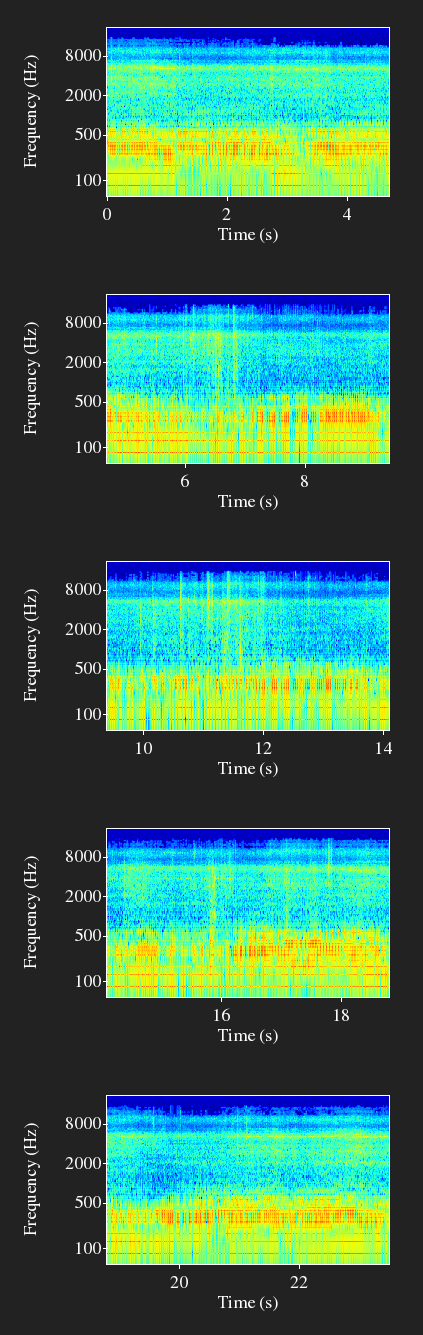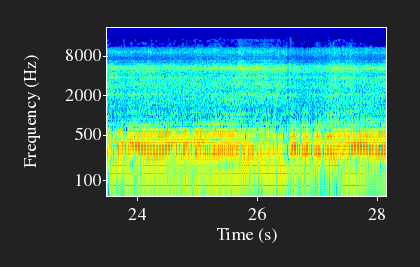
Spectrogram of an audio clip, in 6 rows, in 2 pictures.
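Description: Yamaha Raptor 700 ATV's single-cylinder four-stroke engine running under the rider, its pitch rising and falling as the throttle is opened and closed. A few short clicks and clatters come through near the middle.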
